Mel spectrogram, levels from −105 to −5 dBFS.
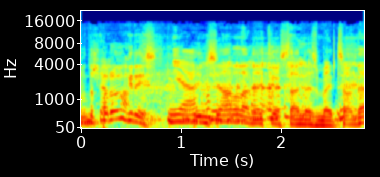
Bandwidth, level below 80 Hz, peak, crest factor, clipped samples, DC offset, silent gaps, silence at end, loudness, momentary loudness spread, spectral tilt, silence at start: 15 kHz; -46 dBFS; -4 dBFS; 14 dB; under 0.1%; under 0.1%; none; 0 s; -18 LUFS; 3 LU; -5.5 dB/octave; 0 s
